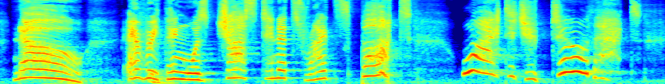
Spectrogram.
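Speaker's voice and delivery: very high, slow, loud monster voice. Narrating a game scene, the speaker voices the Naga as it pops back up. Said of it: "the Naga pops back up and says".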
